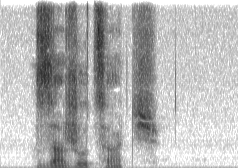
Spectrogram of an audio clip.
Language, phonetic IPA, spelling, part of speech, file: Polish, [zaˈʒut͡sat͡ɕ], zarzucać, verb, Pl-zarzucać.ogg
